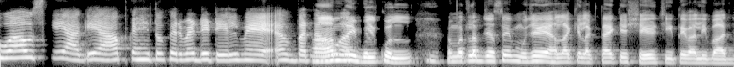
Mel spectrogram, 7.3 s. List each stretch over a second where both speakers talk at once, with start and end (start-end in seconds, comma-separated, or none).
none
